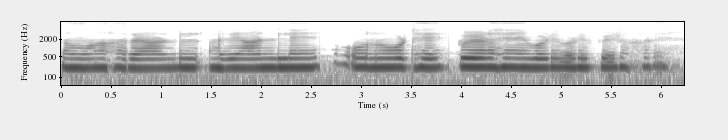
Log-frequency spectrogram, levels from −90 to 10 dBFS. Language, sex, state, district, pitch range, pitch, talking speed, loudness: Hindi, female, Bihar, Madhepura, 210-215 Hz, 210 Hz, 115 wpm, -29 LUFS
